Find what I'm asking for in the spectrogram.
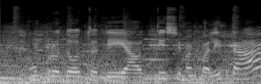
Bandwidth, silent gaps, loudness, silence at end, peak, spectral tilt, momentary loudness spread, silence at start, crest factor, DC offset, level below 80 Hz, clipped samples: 16 kHz; none; -18 LUFS; 0 s; -4 dBFS; -6 dB/octave; 2 LU; 0 s; 14 dB; under 0.1%; -28 dBFS; under 0.1%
